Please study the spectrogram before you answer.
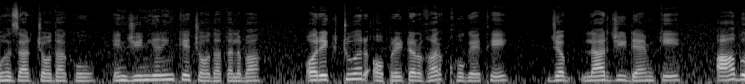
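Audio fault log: Throughout: overdone noise removal. The background drops and breaks up into twinkling specks. A noise reducer set too aggressively is cutting individual frequency bands whenever they sit near its noise estimate, taking the quieter parts of the speech with them.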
